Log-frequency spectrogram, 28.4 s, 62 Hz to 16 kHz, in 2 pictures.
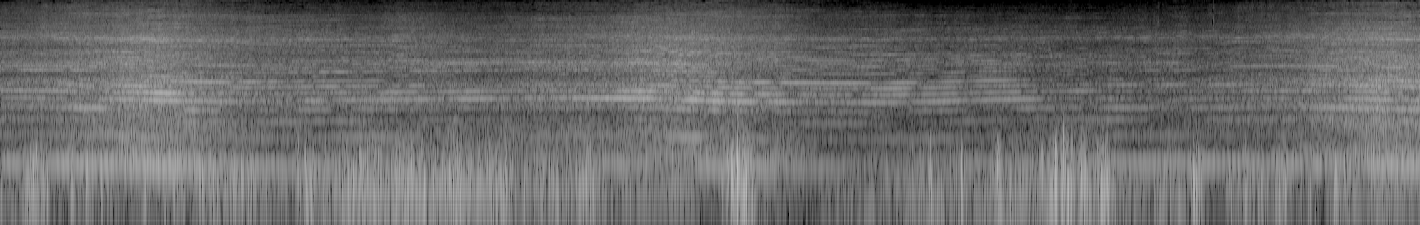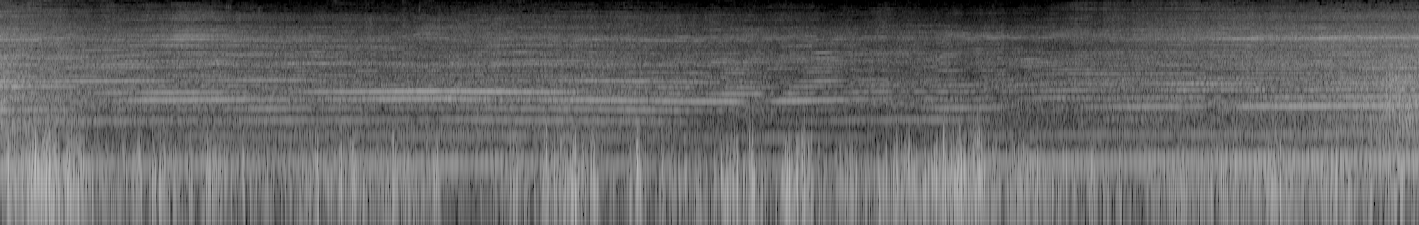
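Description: Thunder Tiger Raptor 50 nitro RC helicopter in flight: its glow engine and rotors whine steadily, sliding up and down in pitch and swelling louder and fading as it flies back and forth.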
